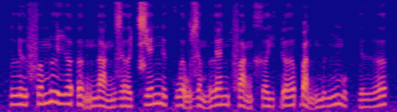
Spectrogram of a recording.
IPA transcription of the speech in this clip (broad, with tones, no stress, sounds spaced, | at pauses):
l ɨ˨˩ f ə˨˦ m l i˨˦ ə̯ ʔ ə̰ː˧˨ ŋ n a˧˩ ŋ z əː˨˩ t͡ɕ e˨˦ n ɨ˨˩ k w ə̰˧˨ w z ə̰˧˨ m l ɛ˧ n f a̰˧˨ ŋ x ə˨˩ j ɗ əː˨˦ ɓ a̰˧˨ n m ɨ˨˦ ŋ m u˨˩ k̚ l ɨ˨˦ ə̯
